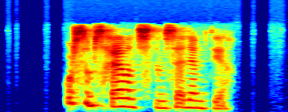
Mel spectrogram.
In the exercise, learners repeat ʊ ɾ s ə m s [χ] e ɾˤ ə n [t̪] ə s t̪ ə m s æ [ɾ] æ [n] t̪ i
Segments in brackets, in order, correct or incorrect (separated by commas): correct, correct, incorrect, incorrect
